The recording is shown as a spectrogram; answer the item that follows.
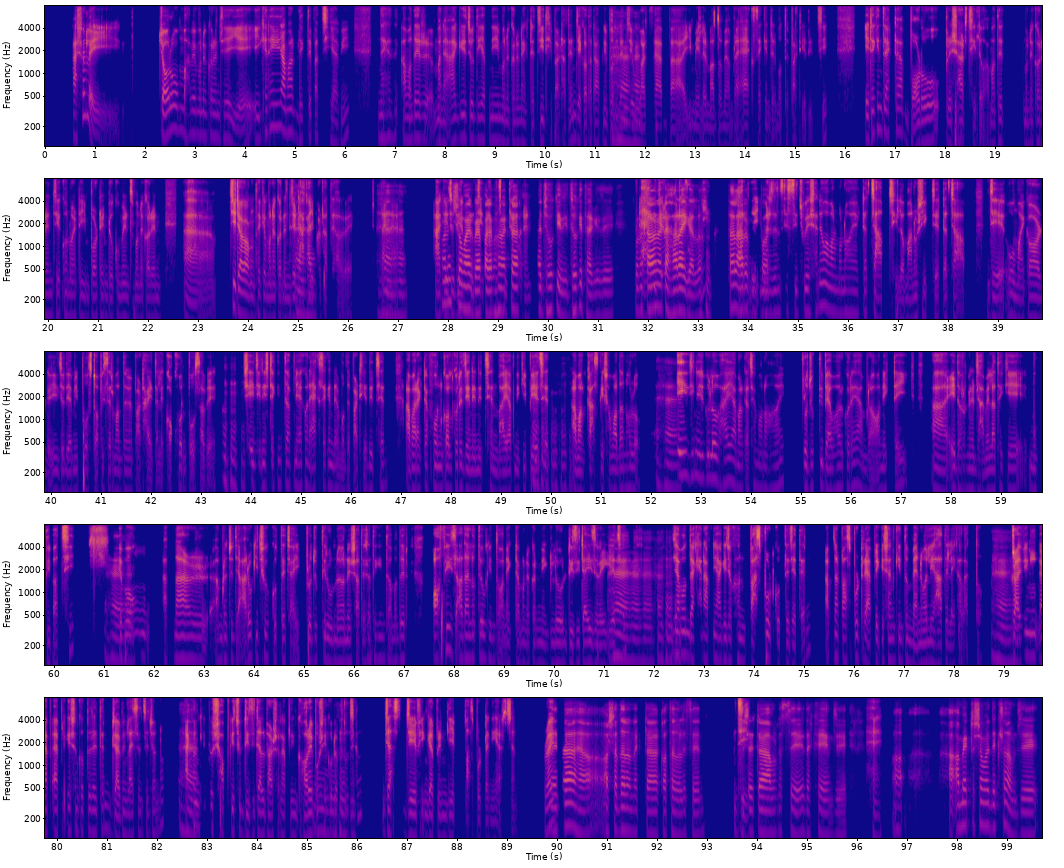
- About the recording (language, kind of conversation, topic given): Bengali, unstructured, আপনার কি মনে হয় প্রযুক্তি আমাদের জীবনকে সহজ করেছে?
- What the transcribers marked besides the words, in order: tapping; in English: "Important documents"; chuckle; in English: "emergency situation"; chuckle; chuckle; sniff; in English: "digitize"; chuckle; in English: "application"; in English: "manually"; in English: "driving app application"; in English: "digital version"; chuckle; in English: "fingerprint"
